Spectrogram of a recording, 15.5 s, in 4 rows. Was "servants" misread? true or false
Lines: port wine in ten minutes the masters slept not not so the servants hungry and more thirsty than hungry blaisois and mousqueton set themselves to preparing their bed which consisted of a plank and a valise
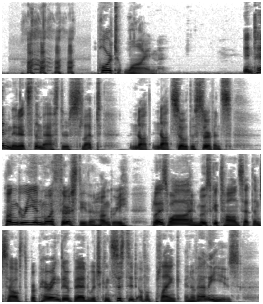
false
